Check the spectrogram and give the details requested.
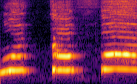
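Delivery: high, loud bawling. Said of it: "I'm sitting here bawling".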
